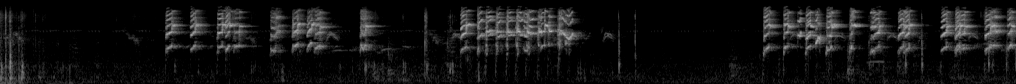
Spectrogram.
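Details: Several cockatiels calling in bouts of shrill rasping screeches, separated by quiet pauses, with a longer dense stretch of overlapping chatter in the middle.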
